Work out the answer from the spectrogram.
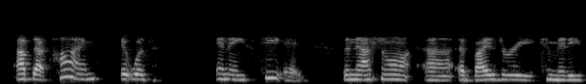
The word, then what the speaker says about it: NACA: don't realize is the NACA is actually an initialism that's pronounced by saying each of the individual letters whereas NASA is an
